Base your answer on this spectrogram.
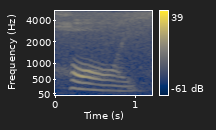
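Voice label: "hoi4", Cantonese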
